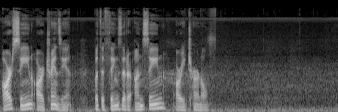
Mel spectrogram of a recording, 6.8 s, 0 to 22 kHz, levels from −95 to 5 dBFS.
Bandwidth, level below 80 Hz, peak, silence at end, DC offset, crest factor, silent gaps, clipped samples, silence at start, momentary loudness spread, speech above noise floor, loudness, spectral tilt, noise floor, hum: 16.5 kHz; -48 dBFS; -4 dBFS; 0.05 s; under 0.1%; 20 dB; none; under 0.1%; 0 s; 12 LU; 24 dB; -22 LUFS; -4 dB/octave; -46 dBFS; none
